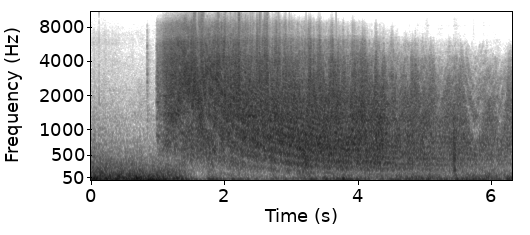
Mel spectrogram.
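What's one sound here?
A rocket roars as it climbs away, slowly fading.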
